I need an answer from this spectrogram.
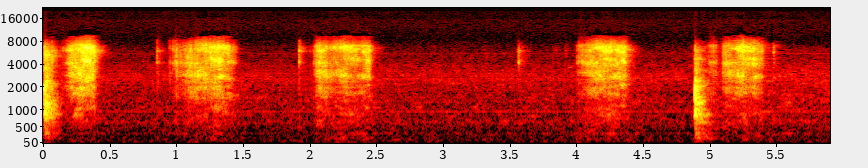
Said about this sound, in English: I usually go around and kind of bevel it just a little bit on the edges.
